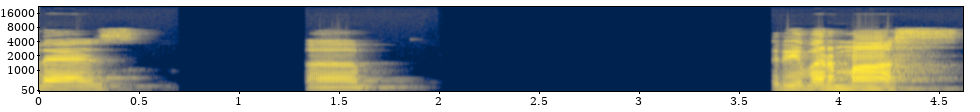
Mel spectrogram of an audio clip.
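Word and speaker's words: Meuse: River mass or river you write as musi pronounced as mass of Belgian the coal fields this is island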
